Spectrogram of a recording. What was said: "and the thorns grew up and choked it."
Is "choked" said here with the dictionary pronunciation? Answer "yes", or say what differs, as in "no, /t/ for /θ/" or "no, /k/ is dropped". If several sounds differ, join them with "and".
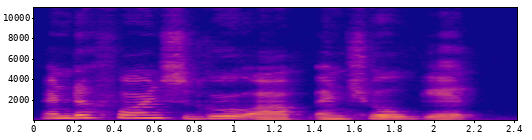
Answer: no, /t/ is dropped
